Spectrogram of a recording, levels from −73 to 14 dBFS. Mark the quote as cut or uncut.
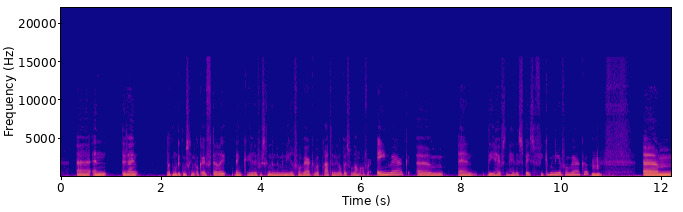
uncut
